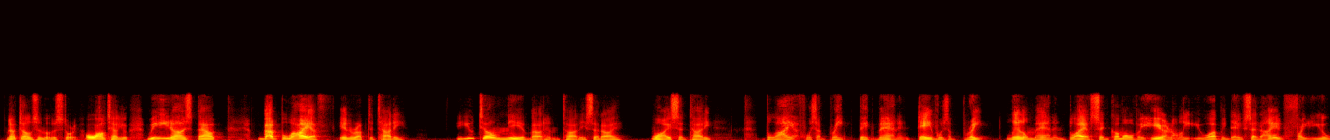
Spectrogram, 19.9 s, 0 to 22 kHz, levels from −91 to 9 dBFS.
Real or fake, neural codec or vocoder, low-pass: fake; codec, 16 kHz, 0.8 kbps, ZipCodec; 7.2 kHz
